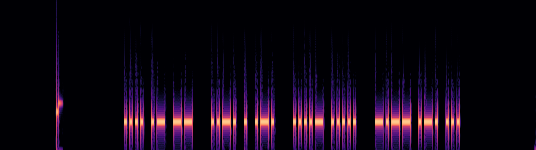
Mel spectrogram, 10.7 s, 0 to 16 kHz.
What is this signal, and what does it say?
Morse code, heard as a keyed tone, about 22 wpm, 700 Hz. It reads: HAM FER 45 YRS
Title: Practice QSO - Exchange 3 - More Info - 22wpm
